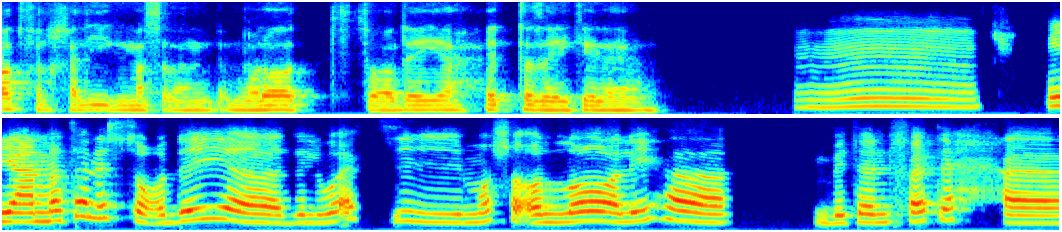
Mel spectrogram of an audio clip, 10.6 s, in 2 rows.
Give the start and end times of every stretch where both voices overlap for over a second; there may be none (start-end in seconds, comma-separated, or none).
none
